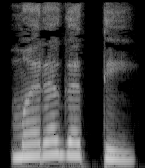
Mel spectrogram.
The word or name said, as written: ಮಾರಿಗುತ್ತ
